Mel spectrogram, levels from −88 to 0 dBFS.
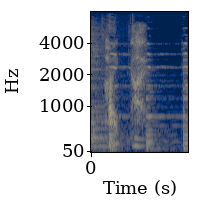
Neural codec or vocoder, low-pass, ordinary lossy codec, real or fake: none; none; none; real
